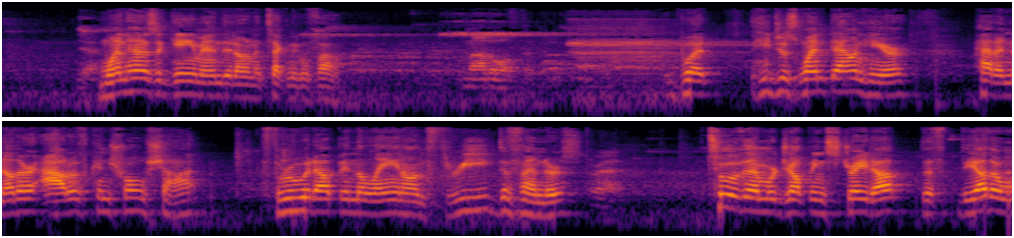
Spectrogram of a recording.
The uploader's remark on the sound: Live from: House of Sports.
